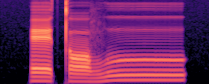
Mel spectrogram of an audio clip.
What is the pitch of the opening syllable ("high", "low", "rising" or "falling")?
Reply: low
